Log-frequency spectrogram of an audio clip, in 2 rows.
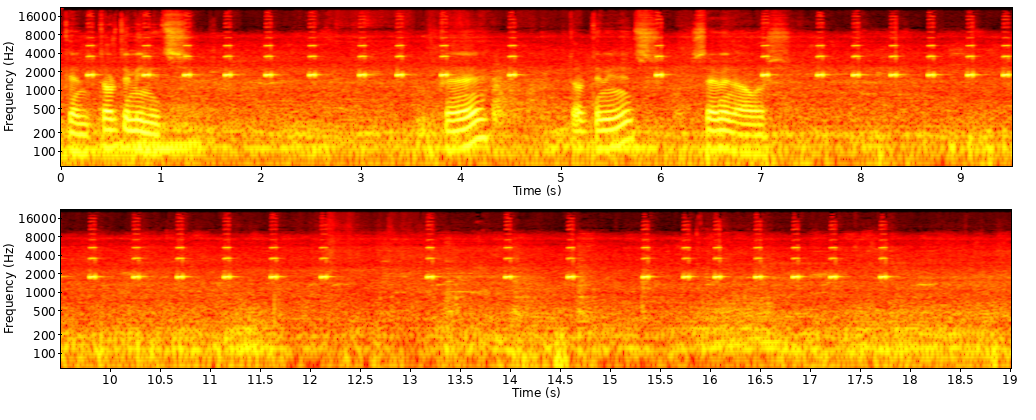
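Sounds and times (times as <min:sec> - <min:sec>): low steady hum: 0:00.0 - 0:19.0
keypad beeps: 0:00.1 - 0:04.7, 0:05.9 - 0:06.2, 0:07.0 - 0:17.9.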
